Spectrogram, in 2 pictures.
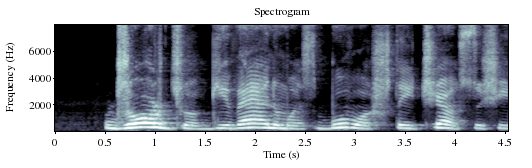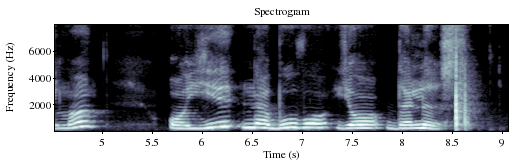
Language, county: Lithuanian, Vilnius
